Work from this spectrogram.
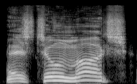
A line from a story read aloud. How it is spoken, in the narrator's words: a man cried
